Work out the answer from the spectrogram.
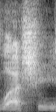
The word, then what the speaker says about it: Leshy: But no, it's just Leshy. It's just Leshy. It's Reshi in, like, Japanese, but Right. you pronounce the R like an L.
